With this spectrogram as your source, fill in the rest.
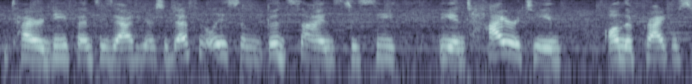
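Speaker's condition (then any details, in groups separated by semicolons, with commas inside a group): No condition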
